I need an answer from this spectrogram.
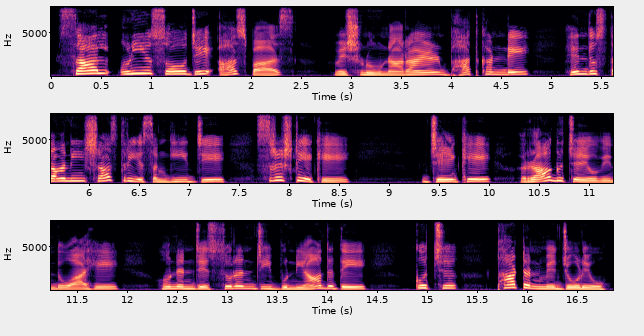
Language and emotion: Sindhi, neutral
